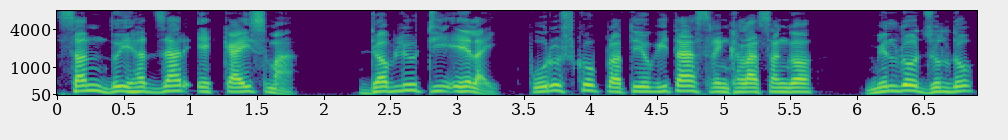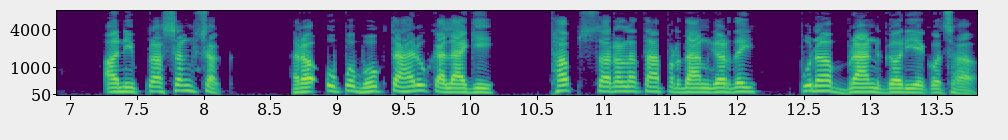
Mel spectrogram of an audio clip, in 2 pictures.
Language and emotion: Nepali, neutral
